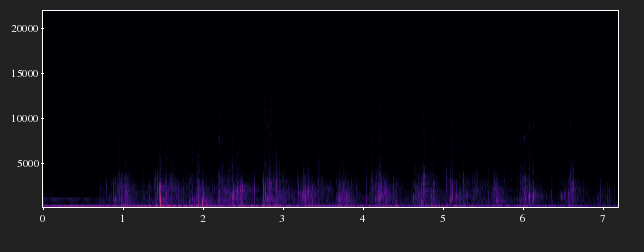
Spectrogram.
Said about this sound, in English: His footfalls crunched the snow beneath them. The frozen ground, swaddled in its diamond-dusted blanket, cracked, scattering small echoes into the fresh-born sky.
